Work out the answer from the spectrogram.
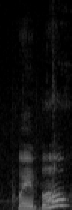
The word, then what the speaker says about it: Pueblo: right next moving on we have pubrio I I I butcher the how do you pronounce that Pueblo Pueblo yeah okay I said publish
